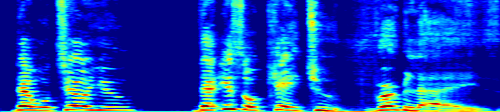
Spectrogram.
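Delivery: slow, unhurried, put-on British accent. Quoting what a man said, mimicking his british accent. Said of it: "That's how he said it in his British accent".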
